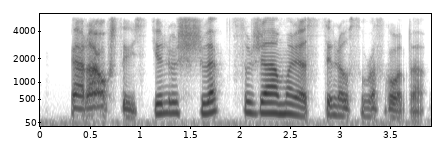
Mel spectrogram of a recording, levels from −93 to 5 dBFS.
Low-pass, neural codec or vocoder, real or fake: 5.4 kHz; autoencoder, 22.05 kHz, a latent of 192 numbers a frame, VITS, trained on many speakers; fake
